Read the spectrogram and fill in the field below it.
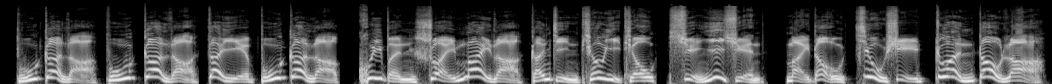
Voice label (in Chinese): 男, 促销, 街边叫卖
